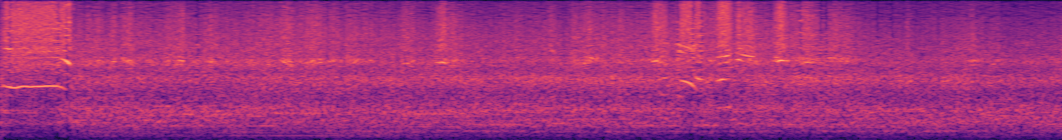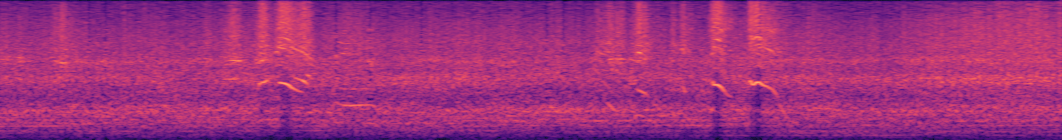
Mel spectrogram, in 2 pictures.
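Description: Many race car engines roar loudly and steadily.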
